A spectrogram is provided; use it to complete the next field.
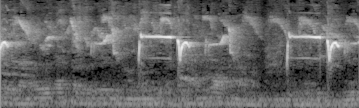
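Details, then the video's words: Bar-winged prinia singing actively, used to encourage unwilling birds to sing: bright chirps lead into level whistles that end in a quick falling hook, two strong phrases close together. "Prenjak gacor penarik burung malas bunyi"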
